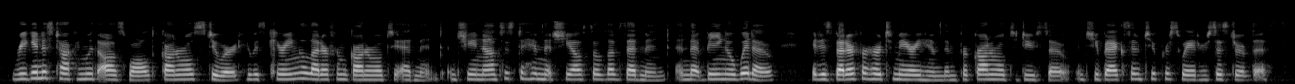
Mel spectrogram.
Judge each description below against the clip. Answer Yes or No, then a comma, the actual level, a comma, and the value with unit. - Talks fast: Yes, fast, 255 wpm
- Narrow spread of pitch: Yes, narrow, 2.0 semitones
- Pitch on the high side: Yes, high, 230 Hz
